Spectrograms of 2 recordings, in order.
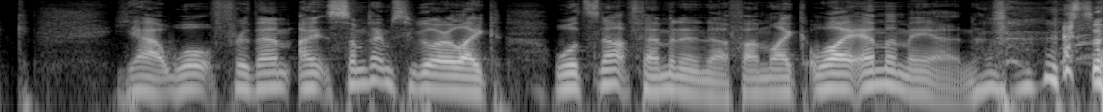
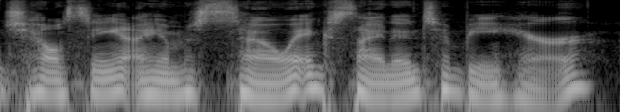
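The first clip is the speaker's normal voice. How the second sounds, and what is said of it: Kourtney Kardashian impression. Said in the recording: “I can still do her voice.”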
